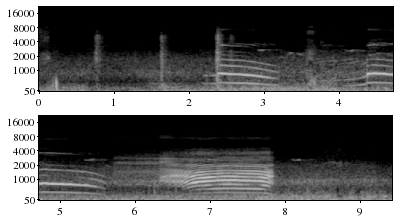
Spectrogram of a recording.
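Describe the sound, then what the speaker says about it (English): Several cow moos from a children's farm animal sound book, each a drawn-out lowing call, the last one longer and brighter, with faint background noise between them. "A cow says moo."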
